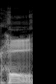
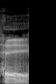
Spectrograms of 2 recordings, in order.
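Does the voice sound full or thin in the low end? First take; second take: full; thin. First: The low frequencies are kept, so it sounds full. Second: The low frequencies are cut, so it sounds thin. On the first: "Back to no bass roll off whatsoever" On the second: "one hundred sixty hertz high pass filter"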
